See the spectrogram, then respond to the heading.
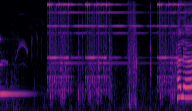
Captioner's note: phone ringing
